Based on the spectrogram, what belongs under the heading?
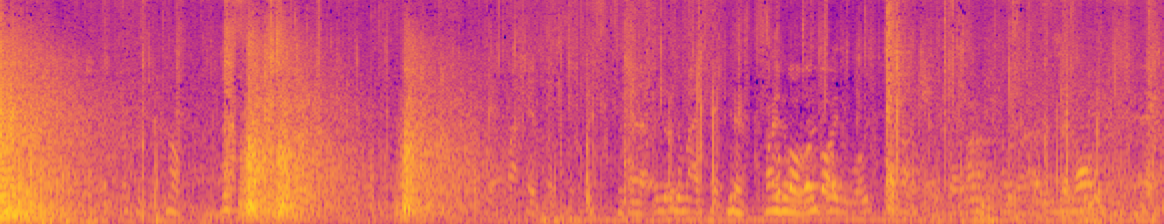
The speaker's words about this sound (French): On entend des coups de feu de temps en temps.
